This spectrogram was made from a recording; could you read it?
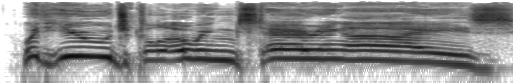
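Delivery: shrill, high, loud bellow, "eyes" drawn out. Reading a story, voicing Grandad suddenly waking to scare Katie: bellowing. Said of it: "Grandad bellowed".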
